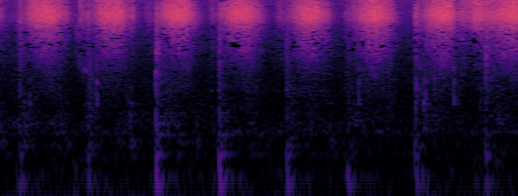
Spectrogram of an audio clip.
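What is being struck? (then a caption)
Soft raisin bread dough. Bare hands knead a large, soft yellow ball of raisin bread dough on a floured marble-pattern counter, pressing and rubbing its surface. Soft, squishy rubbing swells in a steady rhythm, each stroke carrying a bright, airy hiss, with a few dull low thumps as the dough is pressed down.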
